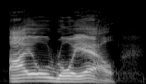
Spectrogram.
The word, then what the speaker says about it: Isle Royale: He said it's common for our crew and others to mess up by combining a French pronunciation with an English pronunciation. Here's what he means. If you want to make it French, you call it Isle Royale.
